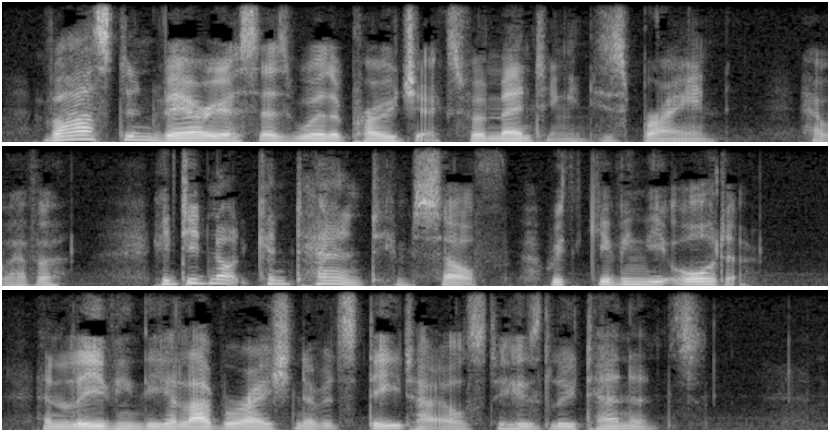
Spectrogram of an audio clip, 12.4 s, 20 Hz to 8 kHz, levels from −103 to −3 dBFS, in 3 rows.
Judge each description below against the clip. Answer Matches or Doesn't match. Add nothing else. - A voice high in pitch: Doesn't match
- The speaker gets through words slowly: Doesn't match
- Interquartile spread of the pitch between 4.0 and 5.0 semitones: Doesn't match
